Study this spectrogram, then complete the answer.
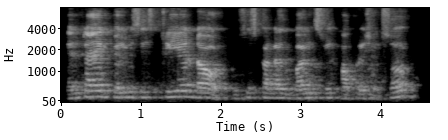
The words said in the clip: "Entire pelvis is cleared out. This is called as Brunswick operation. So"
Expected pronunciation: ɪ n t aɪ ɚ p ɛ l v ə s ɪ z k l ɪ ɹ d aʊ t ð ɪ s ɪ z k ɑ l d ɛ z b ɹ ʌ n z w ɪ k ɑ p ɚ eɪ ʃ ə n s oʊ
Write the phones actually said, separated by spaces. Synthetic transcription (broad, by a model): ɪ n t aɪ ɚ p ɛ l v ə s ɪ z k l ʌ ɹ d aʊ t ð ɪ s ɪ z k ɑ n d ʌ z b ʌ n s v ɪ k ɑ p ɚ eɪ ʃ ə n s oʊ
